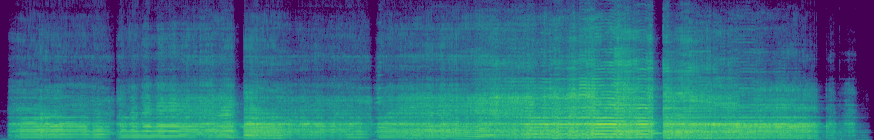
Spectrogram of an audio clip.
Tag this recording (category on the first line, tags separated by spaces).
Instrument samples > String
unsettling beatup violin bow uncomfortable strings horror creepy broken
